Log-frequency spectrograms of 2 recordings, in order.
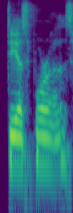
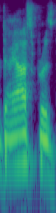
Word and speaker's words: diasporas: active other countries were with their diasporas or diasporas, depending on your pronunciation.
